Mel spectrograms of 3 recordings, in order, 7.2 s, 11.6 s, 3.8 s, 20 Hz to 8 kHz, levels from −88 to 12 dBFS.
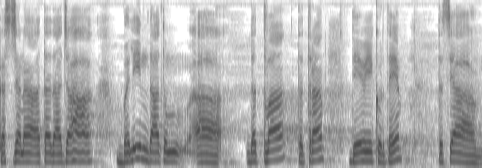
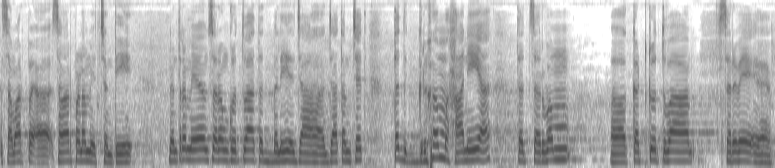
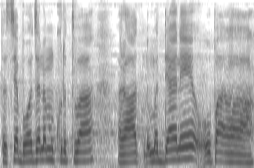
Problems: background sounds at intervals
